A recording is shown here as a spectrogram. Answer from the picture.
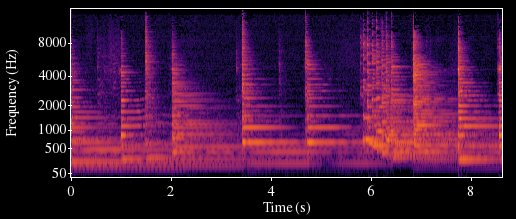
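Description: Guzheng played solo: single plucked notes about a second apart, each ringing out and fading, one bending upward in pitch as the string is pressed, and a quick run of notes about six seconds in.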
